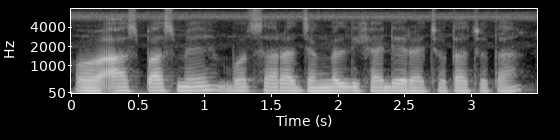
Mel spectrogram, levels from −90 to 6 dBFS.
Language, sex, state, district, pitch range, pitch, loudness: Hindi, male, Arunachal Pradesh, Longding, 120-125 Hz, 125 Hz, -19 LUFS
